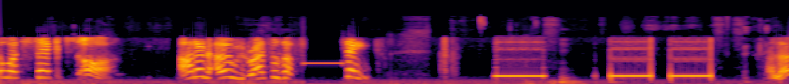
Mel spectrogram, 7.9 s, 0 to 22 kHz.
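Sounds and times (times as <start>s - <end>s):
speech: 0.0s - 1.2s, 1.8s - 3.8s, 4.4s - 5.8s, 7.7s - 7.8s
loud steady telephone line tone: 5.0s - 5.5s, 6.1s - 7.2s.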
